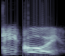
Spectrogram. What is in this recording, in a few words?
throwing decoy, gendarmerie fem; vo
